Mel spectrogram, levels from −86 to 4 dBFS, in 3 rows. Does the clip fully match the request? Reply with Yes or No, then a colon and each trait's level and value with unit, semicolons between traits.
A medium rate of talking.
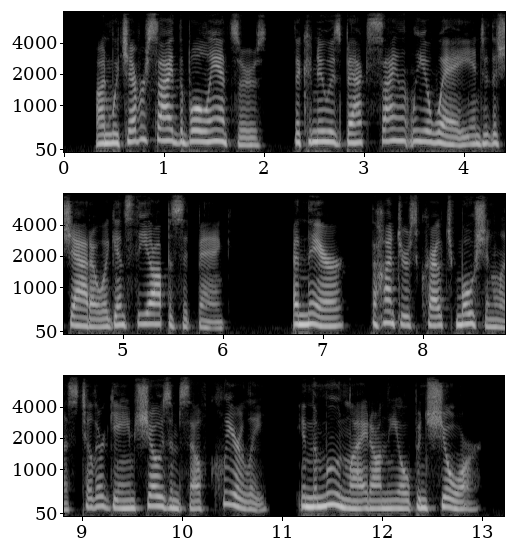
Yes: average, 170 wpm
